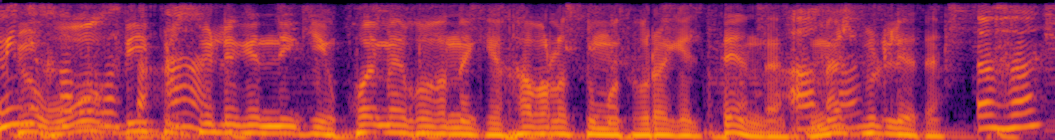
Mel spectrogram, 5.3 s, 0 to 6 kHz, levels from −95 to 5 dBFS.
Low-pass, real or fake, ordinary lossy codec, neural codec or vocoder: 5.4 kHz; real; none; none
